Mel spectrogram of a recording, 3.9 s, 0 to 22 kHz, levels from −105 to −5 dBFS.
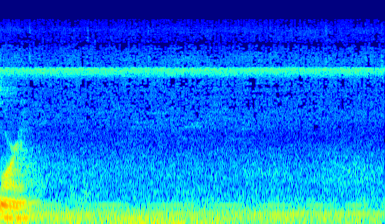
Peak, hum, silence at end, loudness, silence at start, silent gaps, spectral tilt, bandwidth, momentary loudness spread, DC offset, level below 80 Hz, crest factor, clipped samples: -22 dBFS; none; 0 s; -46 LUFS; 0 s; none; -5.5 dB/octave; 16 kHz; 7 LU; under 0.1%; -50 dBFS; 22 dB; under 0.1%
